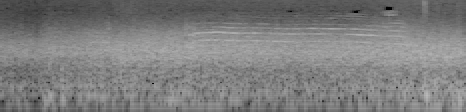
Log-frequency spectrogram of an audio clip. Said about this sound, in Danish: Det kan man godt høre. Man kan sagtens høre det hun skriger mod vinden, ja.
